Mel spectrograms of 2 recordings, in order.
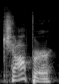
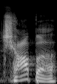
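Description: First: The word's ending is clearly enunciated. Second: The word's ending is slurred. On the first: This fits how the character talks elsewhere. The speaker calls it right. "based on how he enunciates all his other words, he would have said chopper" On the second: This is put on just for the famous line. The speaker calls it wrong. "not choppa"

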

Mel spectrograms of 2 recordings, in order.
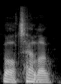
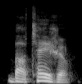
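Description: First: The middle consonant sounds like an L sound. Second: The middle consonant sounds like a Y sound. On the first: The speaker calls it wrong. "was reading it as Bartello" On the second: The speaker calls it right. "Which is the way it would be pronounced in Spanish because of the way a double L is pronounced"

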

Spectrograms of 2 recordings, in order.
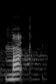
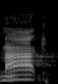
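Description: First: The word is said in a Singaporean accent. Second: The word is said in an Australian accent. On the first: "If you're from Singapore" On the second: "If you're Australian"

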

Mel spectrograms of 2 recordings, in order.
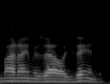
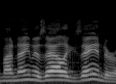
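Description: First: It is murmured quietly and hesitantly. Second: It is said a little louder.

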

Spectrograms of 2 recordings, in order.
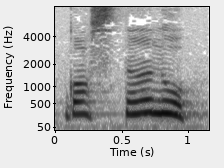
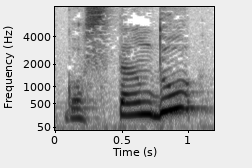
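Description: First: The D in the ending is dropped. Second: The D in the ending is clearly pronounced. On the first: The speaker calls it wrong. "elas estão engolindo o D e falam" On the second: The speaker calls it right. "em vez de elas falarem gostando"

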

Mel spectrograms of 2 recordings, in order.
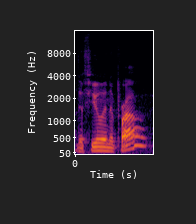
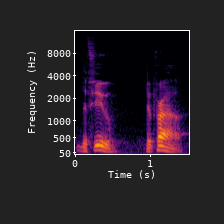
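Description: First: The phrase is said quickly, run together. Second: The phrase is said slowly with pauses.

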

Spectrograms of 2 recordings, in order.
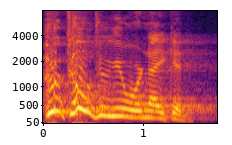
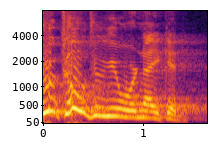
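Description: First: It is said in an angry tone. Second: The same.

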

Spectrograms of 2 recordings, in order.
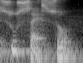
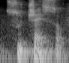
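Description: First: The middle consonant sounds like 's'. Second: The middle consonant sounds like 'ch'. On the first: The speaker calls it wrong. "non pronunciando correttamente la C" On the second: The speaker calls it right. "pronuncia perfettamente successo"

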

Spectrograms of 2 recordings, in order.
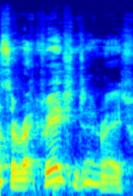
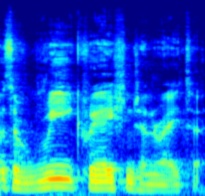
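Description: First: Recreation is said normally, meaning leisure. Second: Re-creation is said with the prefix stressed.

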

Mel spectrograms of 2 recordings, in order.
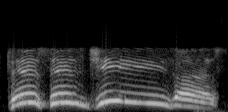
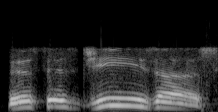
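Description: First: It is said very loudly. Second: It is said a little louder.

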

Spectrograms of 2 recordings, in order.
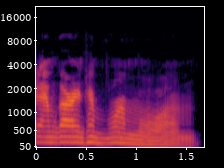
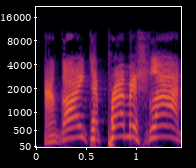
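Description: First: The phrase is spoken quietly and softly. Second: The phrase is spoken loudly and clearly. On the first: The speaker is embarrassed about the trip. "couldn't hear you" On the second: The speaker wants to be heard. "Speak louder"

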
